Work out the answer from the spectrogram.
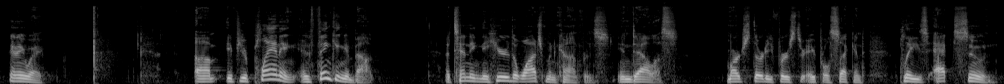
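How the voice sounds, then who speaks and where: A man's voice: mid-range voice, big pitch swings, measured pace, long pauses, darkish tone, husky. Chatty man hosting a news show. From Chicago, USA. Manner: conversational, with fillers and dry asides. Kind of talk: casual news commentary.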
